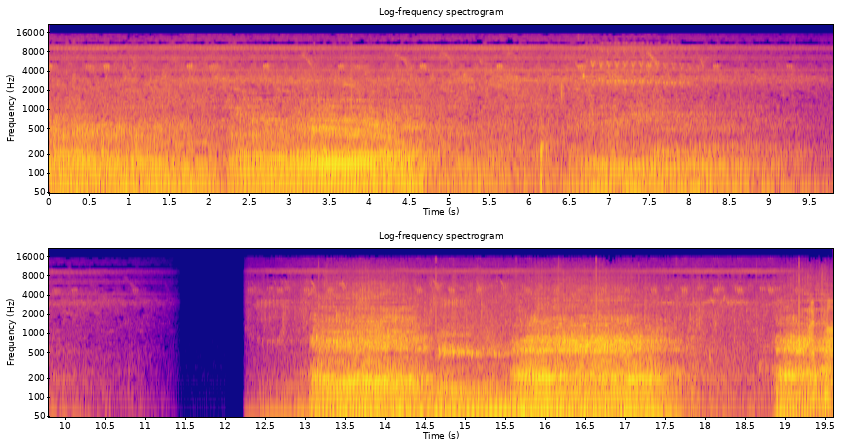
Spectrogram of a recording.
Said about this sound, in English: Behind me, the sound of two forest elephants greeting each other in the Central African Republic, courtesy of Cornell's Elephant Listening Project.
